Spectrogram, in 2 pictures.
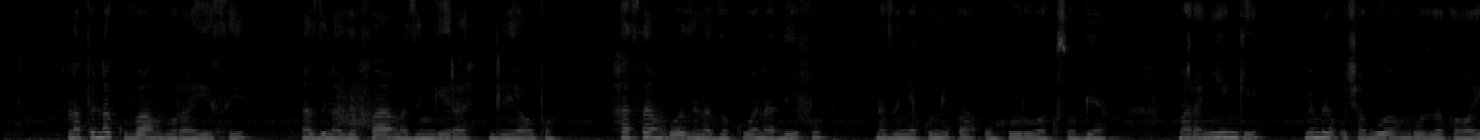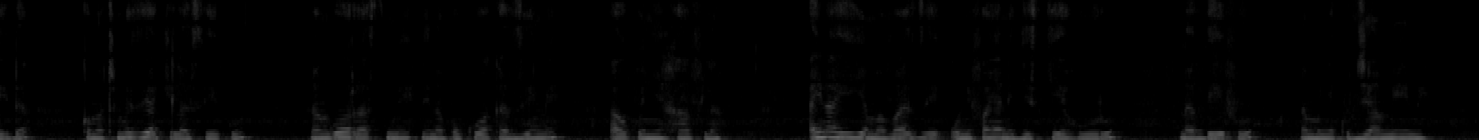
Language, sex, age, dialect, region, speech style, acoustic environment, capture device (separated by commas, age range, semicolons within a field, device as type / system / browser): Swahili, female, 25-34, Kenya - Kiambu, Kenya, relaxed, silence, desktop / Windows / Chrome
